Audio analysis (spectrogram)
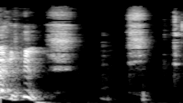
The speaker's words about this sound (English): Sorry, I sneezed.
